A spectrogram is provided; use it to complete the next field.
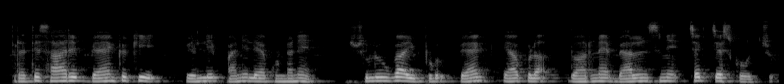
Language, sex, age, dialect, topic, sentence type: Telugu, male, 25-30, Central/Coastal, banking, statement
